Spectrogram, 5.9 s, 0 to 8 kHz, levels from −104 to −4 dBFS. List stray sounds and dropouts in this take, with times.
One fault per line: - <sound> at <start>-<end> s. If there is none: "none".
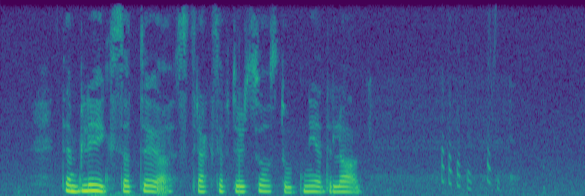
- chirp at 4.4-5.0 s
